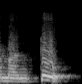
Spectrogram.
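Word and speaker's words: Mantoux: mantuvo se llama mantox se escribe m a a ux termina en a ux mantox y se pronuncia mantú es una palabra francesa eso es se le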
